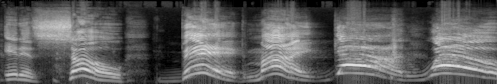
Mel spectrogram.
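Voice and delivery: building from a slow stretched "so" to a loud high "whoa"; hammed-up awe, rising to a yell; mock amazed shout. Mocking his friend's awe at the towel drop, loud and high. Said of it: "you were like".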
